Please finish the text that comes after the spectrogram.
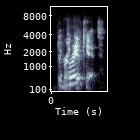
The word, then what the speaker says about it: DeBrincat: DeBrincat.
